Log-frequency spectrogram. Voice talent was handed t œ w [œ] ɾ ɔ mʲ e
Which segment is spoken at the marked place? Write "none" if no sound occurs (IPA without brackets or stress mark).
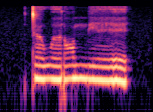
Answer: ə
